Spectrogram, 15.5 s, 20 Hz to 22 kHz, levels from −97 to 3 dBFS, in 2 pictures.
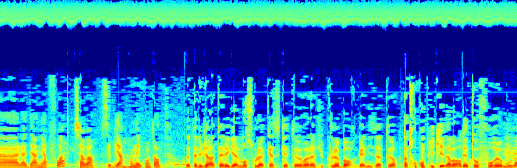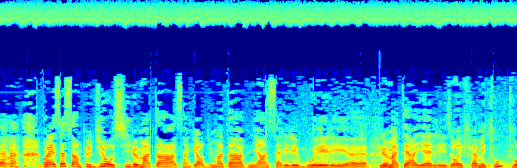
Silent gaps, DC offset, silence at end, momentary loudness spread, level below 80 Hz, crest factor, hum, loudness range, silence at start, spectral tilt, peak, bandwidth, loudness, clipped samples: none; under 0.1%; 0 s; 5 LU; -58 dBFS; 16 dB; none; 2 LU; 0 s; -5 dB/octave; 0 dBFS; over 20 kHz; -16 LUFS; under 0.1%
